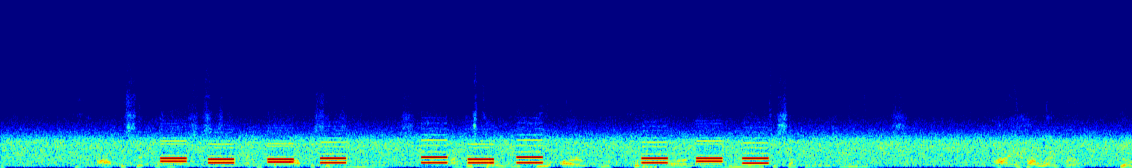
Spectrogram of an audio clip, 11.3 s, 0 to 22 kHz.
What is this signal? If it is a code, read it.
DTMF, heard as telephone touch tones, dialled by hand, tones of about 260 ms, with phone line noise and speech in English. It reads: 0475 646 502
